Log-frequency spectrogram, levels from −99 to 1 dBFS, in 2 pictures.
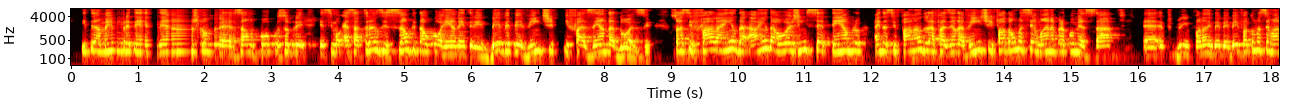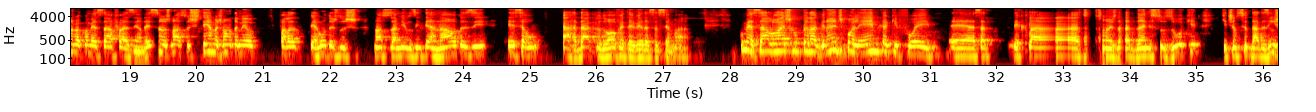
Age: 50-69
